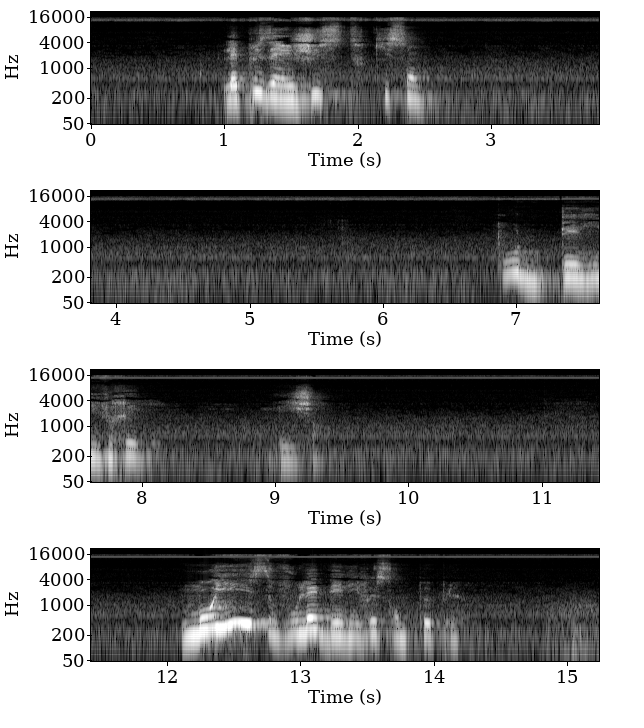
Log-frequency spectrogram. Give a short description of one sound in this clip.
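A woman speaks calmly and close up, in short bursts with pauses.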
